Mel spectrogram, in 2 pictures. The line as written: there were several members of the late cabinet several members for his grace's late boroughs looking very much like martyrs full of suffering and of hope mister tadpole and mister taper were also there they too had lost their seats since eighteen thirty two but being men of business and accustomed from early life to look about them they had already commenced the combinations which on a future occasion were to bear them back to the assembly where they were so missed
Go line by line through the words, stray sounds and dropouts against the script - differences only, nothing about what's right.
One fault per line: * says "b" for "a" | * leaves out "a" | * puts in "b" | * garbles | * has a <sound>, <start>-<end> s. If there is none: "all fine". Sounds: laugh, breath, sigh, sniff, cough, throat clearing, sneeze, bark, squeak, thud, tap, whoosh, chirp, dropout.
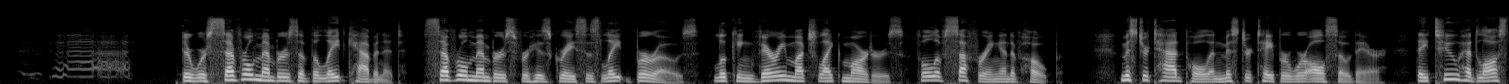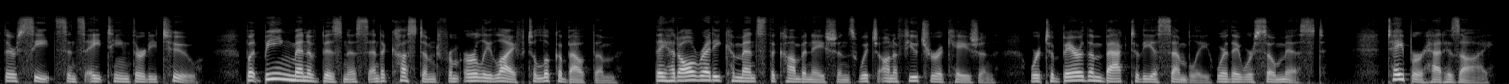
* has a breath, 0.2-1.4 s
* puts in "taper had his eye"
